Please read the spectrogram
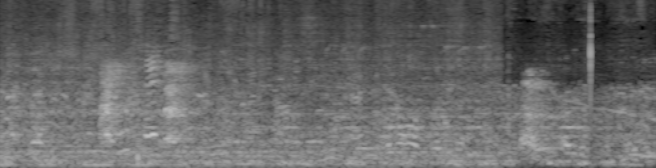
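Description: A dog barking in short bursts, a few times about a second in and again near the end, over the murmur of onlookers.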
